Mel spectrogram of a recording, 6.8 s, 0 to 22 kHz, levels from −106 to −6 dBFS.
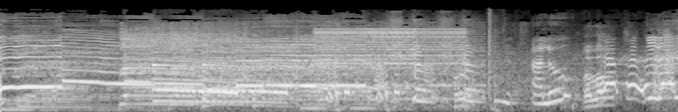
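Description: From 1.24 s to 4.86 s, the sound was likely captured a second time by a slower path, or an edit held two copies out of step. The result is a doubled audio track: a clean full-band copy about half a second behind and roughly 5 dB quieter, starting and stopping abruptly.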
